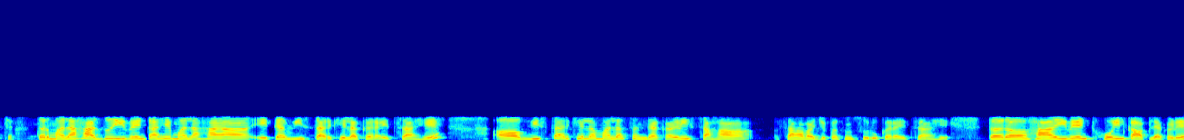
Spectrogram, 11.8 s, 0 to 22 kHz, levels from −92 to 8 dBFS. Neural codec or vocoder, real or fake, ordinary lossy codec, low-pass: none; real; none; 3.6 kHz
